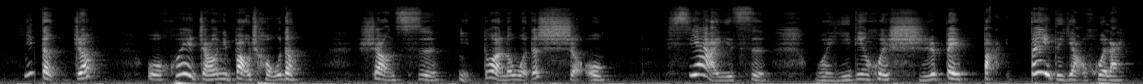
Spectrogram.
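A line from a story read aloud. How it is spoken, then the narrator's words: Disgusted, through gritted teeth. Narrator (Chinese): 罗云裳厌恶地扫过小满，继而这才咬了咬牙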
